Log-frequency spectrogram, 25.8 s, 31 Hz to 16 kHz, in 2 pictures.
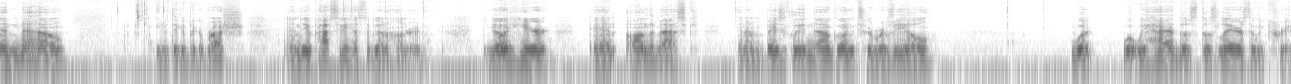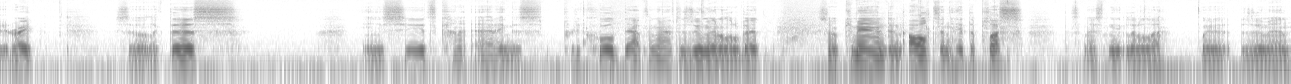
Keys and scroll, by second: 22.1 space.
